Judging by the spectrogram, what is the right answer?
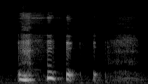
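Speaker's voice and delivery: bursting laugh; loud laugh. Real, not acted. Laughing mid-story.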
